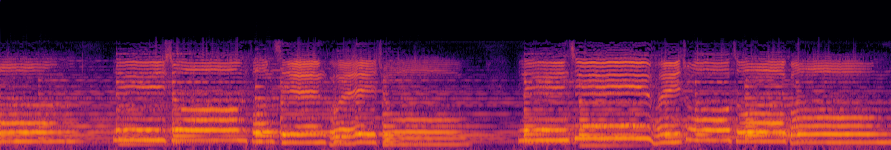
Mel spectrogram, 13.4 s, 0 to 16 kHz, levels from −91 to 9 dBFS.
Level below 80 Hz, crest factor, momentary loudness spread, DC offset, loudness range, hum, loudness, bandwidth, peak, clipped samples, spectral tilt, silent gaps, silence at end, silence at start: -56 dBFS; 16 dB; 9 LU; under 0.1%; 4 LU; none; -19 LUFS; 5.8 kHz; -4 dBFS; under 0.1%; -8 dB/octave; none; 0 s; 0 s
